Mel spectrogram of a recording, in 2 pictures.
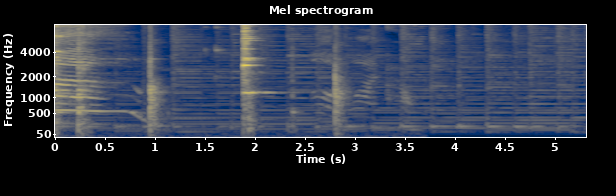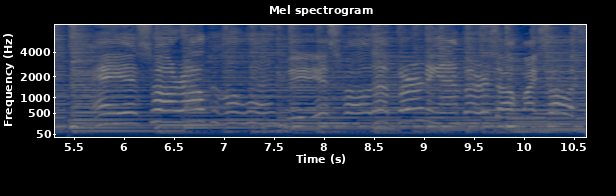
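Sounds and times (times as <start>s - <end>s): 
glasses clinking in a toast: 0.0s - 3.4s.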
